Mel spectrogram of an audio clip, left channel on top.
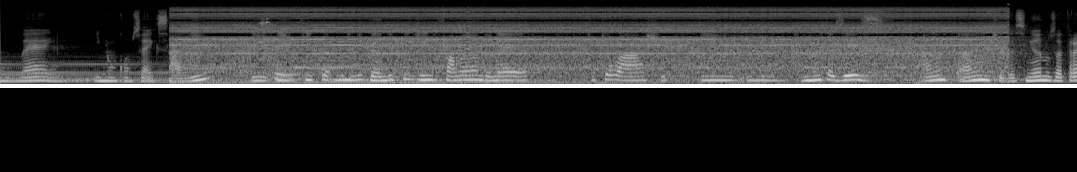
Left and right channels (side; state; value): right; silent; digital silence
